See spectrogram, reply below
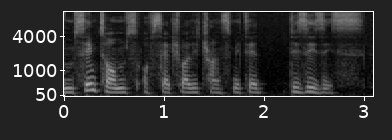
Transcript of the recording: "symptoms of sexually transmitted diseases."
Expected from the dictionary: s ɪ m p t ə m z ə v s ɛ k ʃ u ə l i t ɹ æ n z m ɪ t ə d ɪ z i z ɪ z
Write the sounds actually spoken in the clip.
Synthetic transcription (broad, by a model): s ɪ m p t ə m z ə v s ɛ k ʃ u ə l i t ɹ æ n s m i t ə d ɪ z i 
